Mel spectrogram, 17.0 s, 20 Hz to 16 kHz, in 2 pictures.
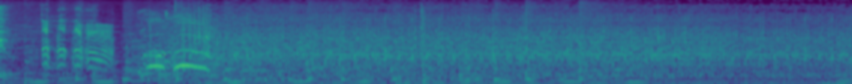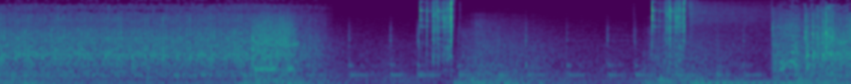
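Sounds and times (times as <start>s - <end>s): small engine running: 1.8s - 11.8s.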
